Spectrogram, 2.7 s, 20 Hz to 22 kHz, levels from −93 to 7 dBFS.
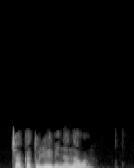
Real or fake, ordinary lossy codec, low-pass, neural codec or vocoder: real; MP3, 24 kbps; 5.4 kHz; none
